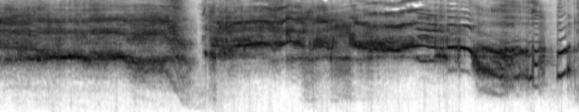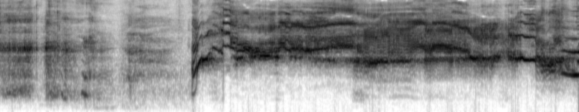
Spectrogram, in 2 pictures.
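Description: A toddler screaming in long, loud, high-pitched shrieks, broken by a quieter stretch of a couple of seconds about halfway through.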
